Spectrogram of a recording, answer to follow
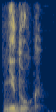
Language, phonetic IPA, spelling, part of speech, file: Russian, [nʲɪˈduk], недуг, noun, Ru-недуг.ogg
- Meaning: disease, illness, malady (an abnormal condition of the body causing discomfort or dysfunction)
